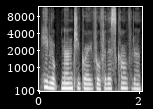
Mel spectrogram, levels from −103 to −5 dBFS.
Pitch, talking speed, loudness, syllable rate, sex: 195 Hz, 230 wpm, -15 LUFS, 7.1 syllables/s, female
